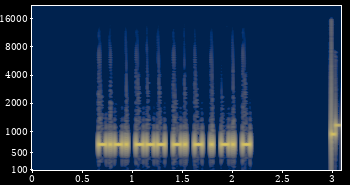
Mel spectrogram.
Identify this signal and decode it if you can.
Morse code, heard as a keyed tone, about 46 wpm, 700 Hz. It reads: CONTENT
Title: Sentences from Top 900 Words - New Word Drill - 45wpm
